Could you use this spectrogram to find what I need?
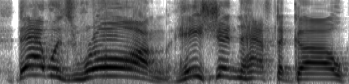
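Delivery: high, loud, drawn-out protest; mock indignant woman's holler; heckling lady. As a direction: wail it from the back of the room. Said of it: "a lady in the back goes".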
